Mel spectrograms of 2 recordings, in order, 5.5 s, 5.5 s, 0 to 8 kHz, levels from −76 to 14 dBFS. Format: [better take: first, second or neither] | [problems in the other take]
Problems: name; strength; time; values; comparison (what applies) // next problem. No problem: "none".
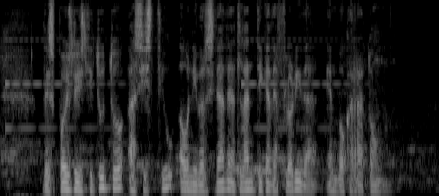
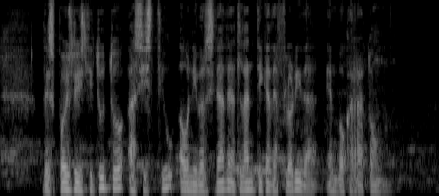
second | background sound (Keyboard (musical)); 20 dB below the speech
